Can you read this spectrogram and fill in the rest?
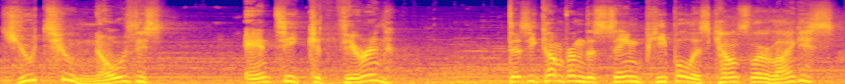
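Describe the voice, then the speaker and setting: Game guard: young man, high-pitched, polite and earnest, strong music behind him. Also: animated, normal speed. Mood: polite, concerned. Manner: polite, formal. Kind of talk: scripted video game voice acting.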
